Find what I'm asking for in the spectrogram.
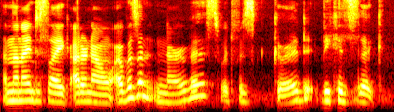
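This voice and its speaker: A woman's voice: mid-range voice, lively intonation, moderate pace, gravelly, slight background noise. A young woman chatting casually to camera, full of "like" and "um," candid and giggly as she tells a personal story. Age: young adult. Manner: chatty, filler-heavy with constant "like" and "um"; candid and giggly, laughs mid-sentence. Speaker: vlogger.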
